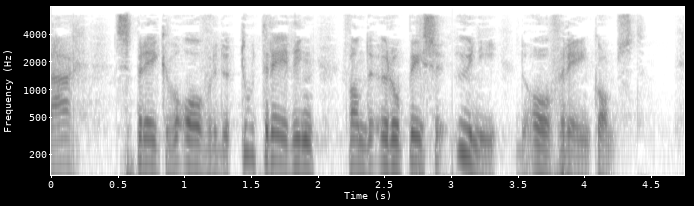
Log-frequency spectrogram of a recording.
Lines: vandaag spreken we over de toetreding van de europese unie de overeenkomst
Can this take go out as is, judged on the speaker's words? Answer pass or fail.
pass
